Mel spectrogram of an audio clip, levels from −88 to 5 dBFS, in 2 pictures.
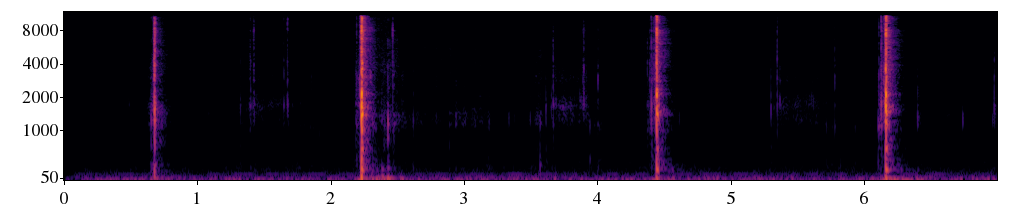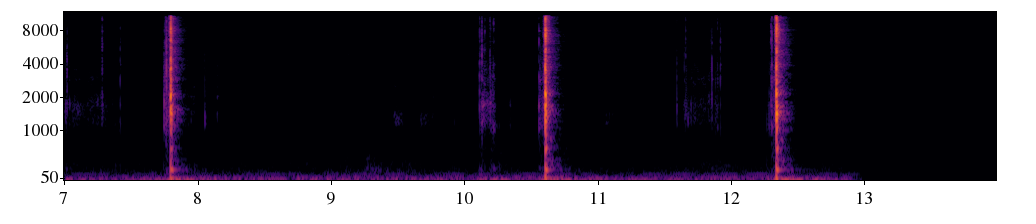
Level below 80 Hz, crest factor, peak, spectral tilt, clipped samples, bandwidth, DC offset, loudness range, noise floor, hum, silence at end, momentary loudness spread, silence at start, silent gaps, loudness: -56 dBFS; 34 dB; -2 dBFS; 0.5 dB/octave; under 0.1%; 11.5 kHz; under 0.1%; 7 LU; -65 dBFS; none; 1.6 s; 14 LU; 2.2 s; none; -26 LUFS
